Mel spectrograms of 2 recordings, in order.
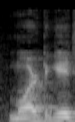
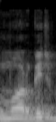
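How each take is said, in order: First: The t sound is clearly pronounced. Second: The t sound is left silent. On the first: The speaker calls it wrong. "मॉर्टगेज नहीं पढ़ना है इसको" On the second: The speaker calls it right. "इसमें भी हमारा टी silent होता है"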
